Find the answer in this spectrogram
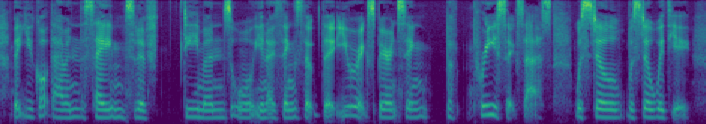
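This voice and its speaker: Speaking with an English accent, a woman keeps a medium pitch and fairly even intonation at a fairly slow pace. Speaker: podcast co-host. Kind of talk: casual chat. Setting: studio.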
